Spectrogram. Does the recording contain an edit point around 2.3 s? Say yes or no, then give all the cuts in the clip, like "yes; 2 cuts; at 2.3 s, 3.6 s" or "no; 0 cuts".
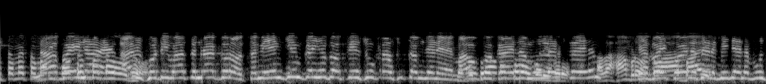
no; 0 cuts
